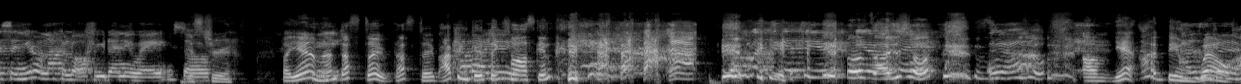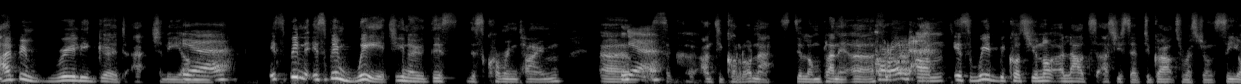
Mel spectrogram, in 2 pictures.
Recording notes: Interacted with our fans who interacted with us via the comment section.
